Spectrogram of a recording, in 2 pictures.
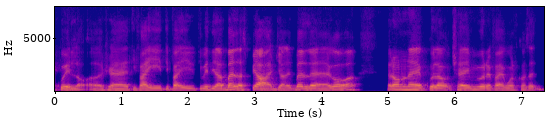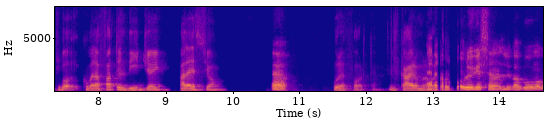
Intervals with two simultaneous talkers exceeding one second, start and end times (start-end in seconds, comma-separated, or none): none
